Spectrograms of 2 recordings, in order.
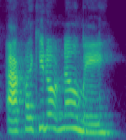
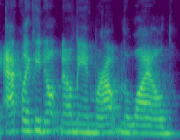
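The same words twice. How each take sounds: First: "don't" held long and leaned on; insisting on "don't". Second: Said in the usual way. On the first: Real, not acted. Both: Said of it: "Now, act like you don't know me".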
